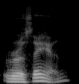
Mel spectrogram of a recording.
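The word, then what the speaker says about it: Rosén: of it there um that that e is pronounced AA so Rosanne and um yeah so isak Rosanne is a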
